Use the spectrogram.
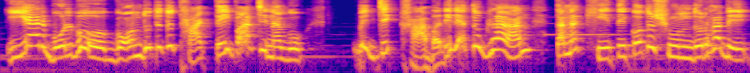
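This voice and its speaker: A woman's voice: on the high side, big pitch swings, moderate pace. A woman voicing a hearty, food-loving village diner in a cartoon dub. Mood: eager. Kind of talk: Bengali cartoon dubbing. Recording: music behind the voice.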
